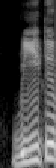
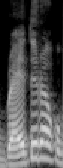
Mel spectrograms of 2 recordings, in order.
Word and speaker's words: read: 라고 해석하면 되고 read 말고 read가 PP 형태로 쓸 때는 read라고 발음되면 됩니다.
